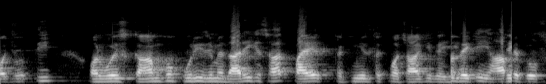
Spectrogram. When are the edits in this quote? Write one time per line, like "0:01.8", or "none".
0:04.5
